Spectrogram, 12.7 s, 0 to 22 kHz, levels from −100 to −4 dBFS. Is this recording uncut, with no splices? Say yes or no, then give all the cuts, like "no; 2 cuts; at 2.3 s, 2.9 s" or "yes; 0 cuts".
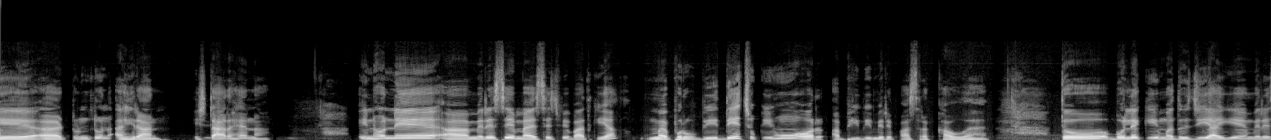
yes; 0 cuts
